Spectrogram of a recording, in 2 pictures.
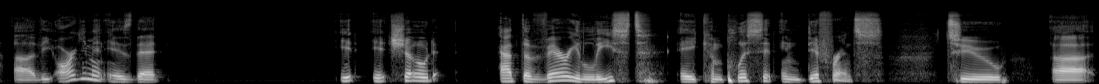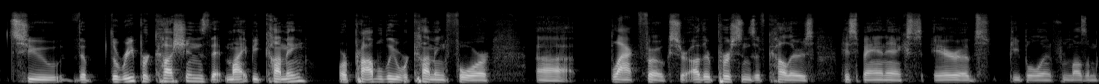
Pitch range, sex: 105-140 Hz, male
